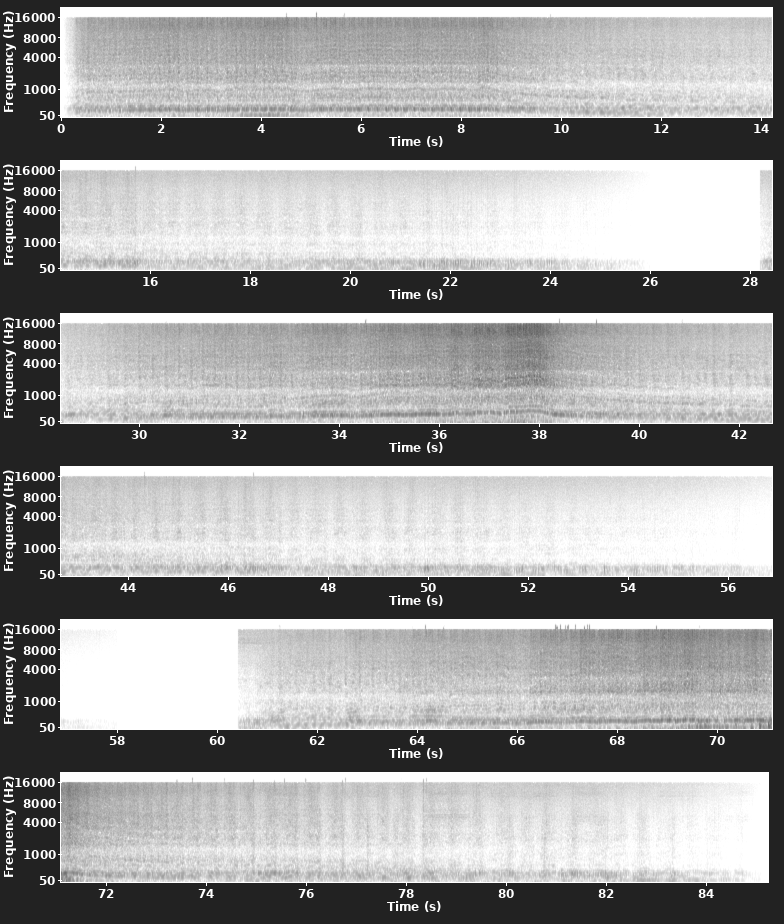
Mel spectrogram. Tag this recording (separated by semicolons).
rotation; start; power-down; electric; rev; sci-fi; machine; revolution; power; power-up; spaceship; motor; engine; whiz; speed-up; stop; space; zip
